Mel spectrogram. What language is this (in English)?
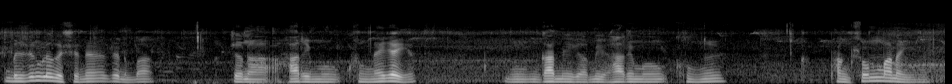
Bodo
